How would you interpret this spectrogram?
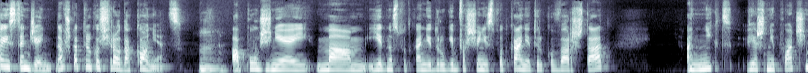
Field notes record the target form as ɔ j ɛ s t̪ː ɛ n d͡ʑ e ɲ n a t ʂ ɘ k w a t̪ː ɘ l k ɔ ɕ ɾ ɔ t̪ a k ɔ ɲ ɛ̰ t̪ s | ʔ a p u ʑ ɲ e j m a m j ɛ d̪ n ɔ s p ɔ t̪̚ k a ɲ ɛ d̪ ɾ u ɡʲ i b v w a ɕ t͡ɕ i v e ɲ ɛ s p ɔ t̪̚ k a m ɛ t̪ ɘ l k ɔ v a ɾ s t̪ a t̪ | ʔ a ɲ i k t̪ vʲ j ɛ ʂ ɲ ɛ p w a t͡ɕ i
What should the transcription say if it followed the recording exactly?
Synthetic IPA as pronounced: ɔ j ɛ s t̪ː ɛ n d͡ʑ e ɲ n a p ʂ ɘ k w a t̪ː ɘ l k ɔ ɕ ɾ ɔ d̪ a k ɔ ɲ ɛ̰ t̪ s | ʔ a p u ʑ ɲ e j m a m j ɛ d̪ n ɔ s p ɔ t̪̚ k a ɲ ɛ d̪ ɾ u ɡʲ ɛ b v w a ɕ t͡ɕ i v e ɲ ɛ s p ɔ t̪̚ k a ɲ ɛ t̪ ɘ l k ɔ v a ɾ ʂ t̪ a t̪ | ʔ a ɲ i k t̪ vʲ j ɛ ʂ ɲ ɛ p w a t͡ɕ i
